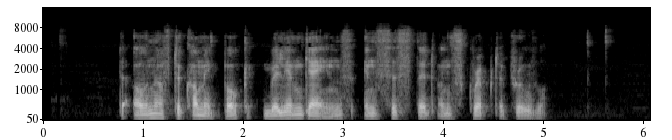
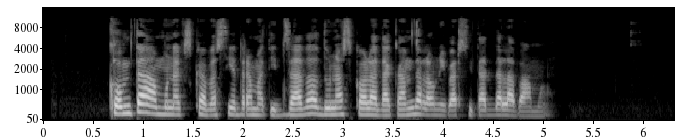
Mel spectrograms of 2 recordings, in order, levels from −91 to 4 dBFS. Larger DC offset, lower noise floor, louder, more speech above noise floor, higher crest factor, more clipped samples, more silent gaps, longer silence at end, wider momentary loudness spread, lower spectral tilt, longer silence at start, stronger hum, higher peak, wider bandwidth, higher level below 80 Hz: neither; about the same, -76 dBFS vs -79 dBFS; second, -27 LUFS vs -22 LUFS; second, 50 dB vs 57 dB; about the same, 22 dB vs 20 dB; neither; neither; second, 1.05 s vs 1.35 s; about the same, 11 LU vs 10 LU; about the same, -5.5 dB/octave vs -4.5 dB/octave; about the same, 0.75 s vs 0.65 s; neither; about the same, -6 dBFS vs -4 dBFS; second, 8.8 kHz vs 11.5 kHz; first, -60 dBFS vs -78 dBFS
